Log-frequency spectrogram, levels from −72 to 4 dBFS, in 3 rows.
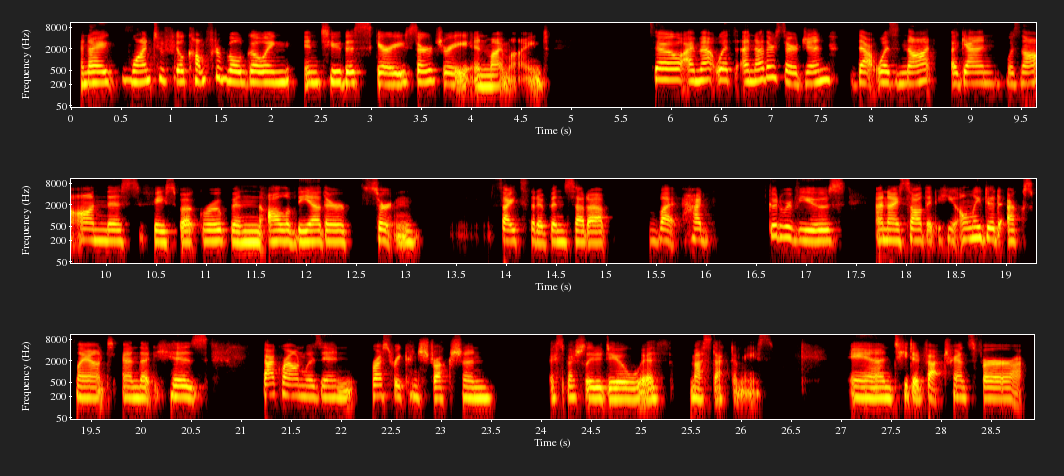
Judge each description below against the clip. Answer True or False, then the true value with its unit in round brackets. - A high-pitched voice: True (205 Hz)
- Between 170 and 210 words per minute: False (150 wpm)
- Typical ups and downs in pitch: True (3.6 semitones)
